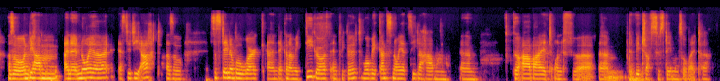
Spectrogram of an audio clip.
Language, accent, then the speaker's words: German; Scotland, United Kingdom; German is a second language; also born or lived in Estonia / Vienna, Austria; now in Münster, Germany; ich gebürtige Estin bin und in Schottland aufgewachsen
